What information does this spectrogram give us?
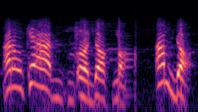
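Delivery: ordinary talk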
